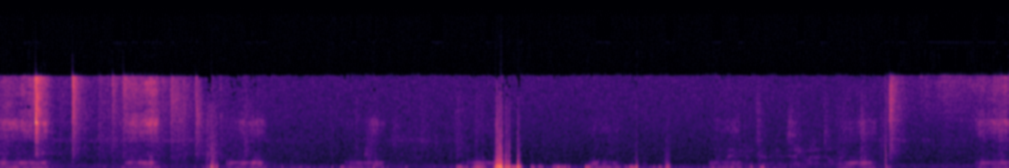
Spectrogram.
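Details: Sleeping dog snoring: repeated short nasal snorts and rattling breaths, with faint room noise.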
